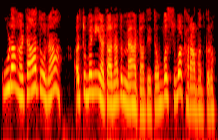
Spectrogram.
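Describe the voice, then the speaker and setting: A woman's voice: mid-range voice, expressive, brisk, no room sound, highs cut off, lightly acted. A woman voicing an adult husband in a cartoon story, sarcastic and fed up with scolding. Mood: exasperated. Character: adult male husband, short-tempered, sarcastic.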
